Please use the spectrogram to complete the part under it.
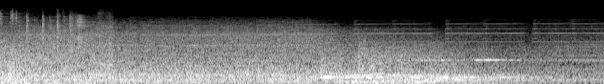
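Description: Heavy naval guns fire with deep, rumbling booms.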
